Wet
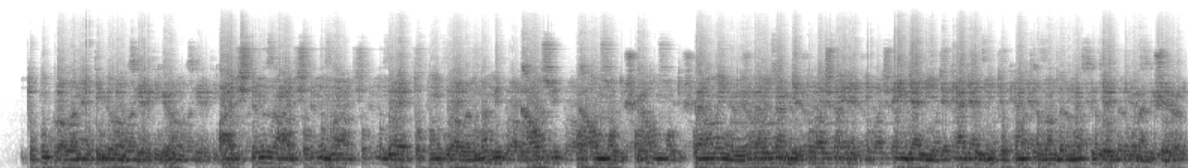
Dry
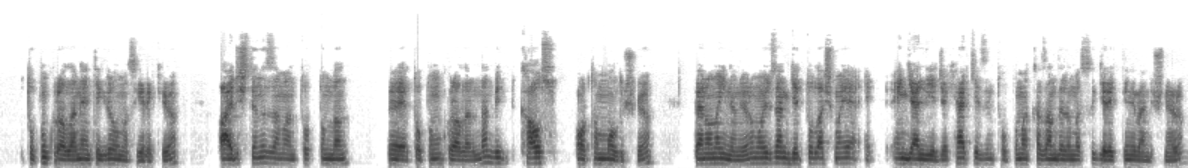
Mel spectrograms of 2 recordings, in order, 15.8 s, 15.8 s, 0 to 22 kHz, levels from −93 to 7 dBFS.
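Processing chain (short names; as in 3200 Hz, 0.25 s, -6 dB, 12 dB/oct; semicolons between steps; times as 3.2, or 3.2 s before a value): recorder AGC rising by 38 dB/s; on a send: feedback echo 0.776 s, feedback 47%, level -5 dB; on the sum: hard clip -12 dBFS, distortion -11 dB; low-pass opened by the level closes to 2200 Hz, open at -15.5 dBFS; low shelf 440 Hz +11.5 dB; Schroeder reverb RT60 0.32 s, combs from 27 ms, DRR 4.5 dB; low-pass opened by the level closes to 1600 Hz, open at -16.5 dBFS; gain -5 dB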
